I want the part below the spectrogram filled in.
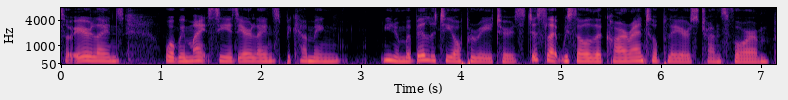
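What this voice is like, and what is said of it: Scottish accent. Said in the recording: “I live in Scotland ... I didn't notice the accent”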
